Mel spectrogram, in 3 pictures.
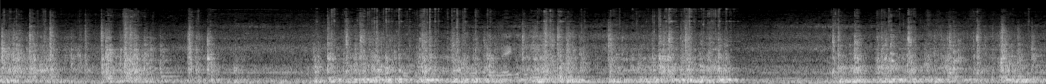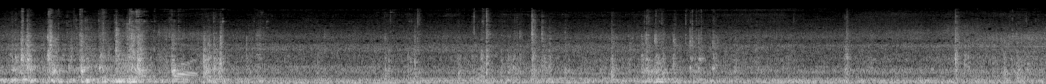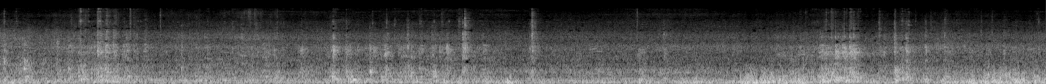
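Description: Kobelco hydraulic excavator's diesel engine working under load, with rocks clattering in its skeleton bucket during the first dozen seconds; after that the engine runs on more steadily and quietly.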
